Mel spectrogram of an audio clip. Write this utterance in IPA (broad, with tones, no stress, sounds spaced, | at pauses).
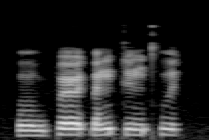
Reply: o˨ w p œː˧ t̚ ɐ˨˥ n k ɪ˧ ŋ kʷʰ ɪ˥ k̚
